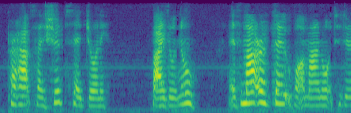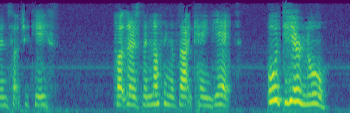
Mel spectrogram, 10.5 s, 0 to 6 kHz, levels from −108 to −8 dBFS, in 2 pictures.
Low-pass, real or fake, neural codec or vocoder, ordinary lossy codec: 5.4 kHz; real; none; AAC, 24 kbps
